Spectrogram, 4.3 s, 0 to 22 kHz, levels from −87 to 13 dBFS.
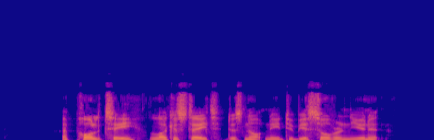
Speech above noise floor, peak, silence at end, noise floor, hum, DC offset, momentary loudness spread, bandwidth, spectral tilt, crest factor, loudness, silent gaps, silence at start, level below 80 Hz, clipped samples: over 63 dB; -8 dBFS; 0.6 s; under -90 dBFS; none; under 0.1%; 9 LU; 9.4 kHz; -4 dB/octave; 22 dB; -27 LUFS; none; 0.6 s; -56 dBFS; under 0.1%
